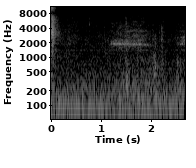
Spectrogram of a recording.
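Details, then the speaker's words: 1973 Ford LTD with 460 V8: thin, high squeak over a low rumble when turning the wheel, only after longer drives (not within 10 miles); front end fully greased; cause is the dried-out rubber boot around the steering shaft near the rag joint; fix is white lithium grease. "you start driving at longer distances you start turning the wheel and you hear like a squeaking noise"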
